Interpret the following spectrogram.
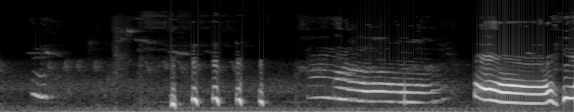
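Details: Alaskan Malamute crying after jumping into a pool and being left alone for a minute: a series of short yips, then drawn-out wavering whines and a loud harmonic-rich howl-like cry, over low hum.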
